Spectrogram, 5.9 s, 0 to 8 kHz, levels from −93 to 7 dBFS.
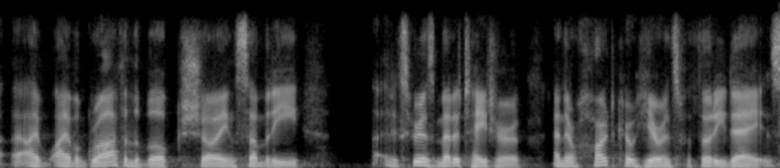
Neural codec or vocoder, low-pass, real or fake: none; 7.2 kHz; real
